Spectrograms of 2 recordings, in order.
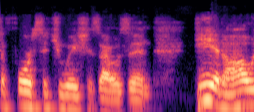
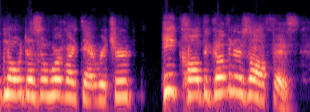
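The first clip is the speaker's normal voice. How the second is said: much higher mimic of the woman agent, accusing; accusing female agent; 8 semitones higher than usual. Female FBI agent confronting the officer, much higher mocking voice. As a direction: pitch up to play her as she gets in his face.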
